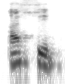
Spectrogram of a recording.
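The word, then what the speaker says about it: acide: যেমন হচ্ছে নিচে দেখেন আসিড, এখানে কিন্তু সিটা সিদেইয়া না, আই এর আগে সি আছে কিন্তু সিদেইয়া না, তারপর এটা ছয়ের মতো উচ্চারণ হবে আসিড।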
